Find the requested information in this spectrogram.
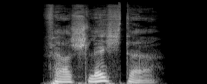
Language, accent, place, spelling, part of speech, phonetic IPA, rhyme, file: German, Germany, Berlin, verschlechter, verb, [fɛɐ̯ˈʃlɛçtɐ], -ɛçtɐ, De-verschlechter.ogg
- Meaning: inflection of verschlechtern: 1. first-person singular present 2. singular imperative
